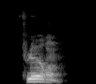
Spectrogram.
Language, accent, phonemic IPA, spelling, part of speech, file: French, France, /flœ.ʁɔ̃/, fleuron, noun, LL-Q150 (fra)-fleuron.wav
- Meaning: 1. jewel 2. fleuron, finial 3. fleuron 4. floret 5. jewel, emblem 6. a puff pastry croissant that accompanies certain dishes in sauce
